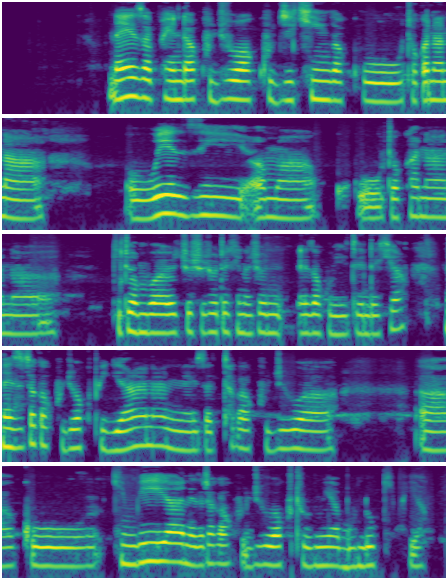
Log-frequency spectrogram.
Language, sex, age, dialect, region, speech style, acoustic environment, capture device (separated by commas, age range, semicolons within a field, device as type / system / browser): Swahili, female, 25-34, Kenya - Nairobi Sheng-influenced, Kenya, relaxed, nature, mobile / Linux / Chrome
